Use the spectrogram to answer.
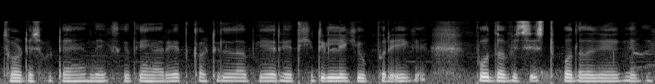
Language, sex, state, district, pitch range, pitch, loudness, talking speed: Hindi, male, Rajasthan, Bikaner, 150-160 Hz, 155 Hz, -16 LUFS, 200 wpm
